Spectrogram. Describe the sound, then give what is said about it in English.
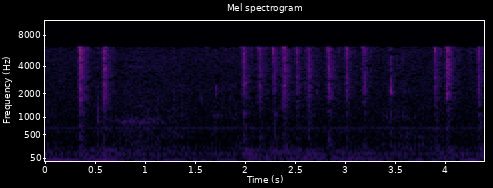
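Rapid, uneven clicks of keys being struck hard on a foldable keyboard while demonstrating typing with Pocket Word, sharp taps coming in quick bursts with short pauses over a low steady hum; no one speaks. “And I'm really whacking on these keys here so you can hear them.”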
